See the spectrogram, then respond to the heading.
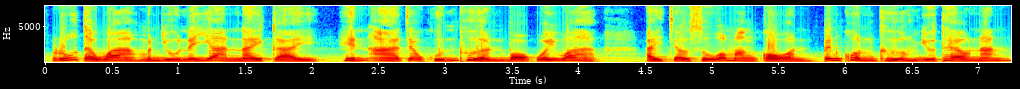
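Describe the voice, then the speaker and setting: A woman voicing a bold young nobleman who commands his gang in an audiobook, blunt and loud. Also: mid-range voice, brisk, close to an everyday voice. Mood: commanding.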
